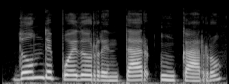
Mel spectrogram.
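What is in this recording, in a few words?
Spanish, where can I rent a car, female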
